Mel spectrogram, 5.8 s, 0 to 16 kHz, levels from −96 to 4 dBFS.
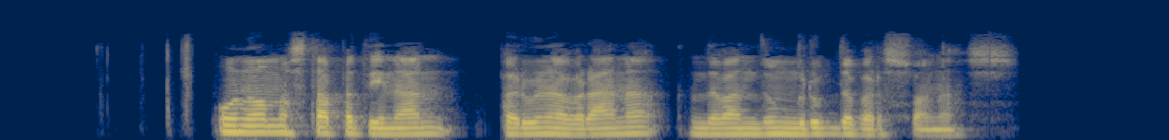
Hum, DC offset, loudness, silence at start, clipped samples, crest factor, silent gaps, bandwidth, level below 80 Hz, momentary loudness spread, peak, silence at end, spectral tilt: none; under 0.1%; -20 LUFS; 1.1 s; under 0.1%; 18 dB; 2.47-2.51 s; 6.6 kHz; -56 dBFS; 9 LU; -2 dBFS; 0.8 s; -8 dB/octave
